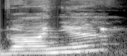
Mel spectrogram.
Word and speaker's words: Vana: what uh uh Dr how do you say your name Vana van like Kanye okay and that's what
